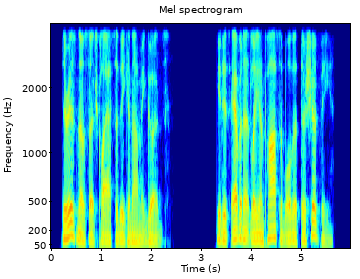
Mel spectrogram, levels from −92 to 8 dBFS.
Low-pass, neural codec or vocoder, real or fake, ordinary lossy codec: 3.6 kHz; none; real; AAC, 32 kbps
